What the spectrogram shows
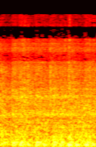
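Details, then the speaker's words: Honda Beat carburetor scooter after replacing the valve rocker arms and pin: a soft, even low putter at idle with no ticking or tapping, quiet again where it was noisy before; the valve train sounds quiet and healthy. "suara motor ini adem banget kagak percaya ini sekarang bisa adem lagi nih motor suaranya mantap Lur"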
